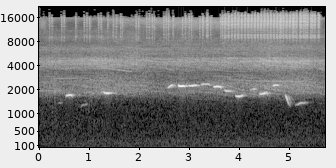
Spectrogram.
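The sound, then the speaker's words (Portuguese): A person whistles a light, wandering tune in short melodic phrases, imitating a cicada's singing, over a steady high hiss like insect buzz, with no talking. “Em um dia de verão, a cigarra cantava feliz e tranquila sobre a sombra de grandes e verdes árvores.”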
